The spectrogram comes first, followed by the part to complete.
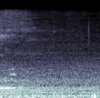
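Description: Road traffic on a city street: a steady low rumble of motorcycle and car engines and tyres, with a short knock near the end.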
